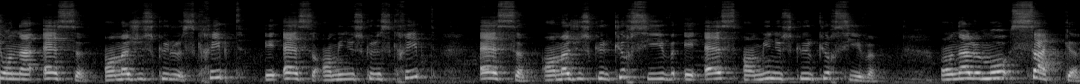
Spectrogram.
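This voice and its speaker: Woman, French accent, patient teacher leading kids' phonics drills, slow delivery, echoey room. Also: high-pitched, a little mellow. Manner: slow, patient, repeats words and syllables. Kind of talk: phonics lesson for young children.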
